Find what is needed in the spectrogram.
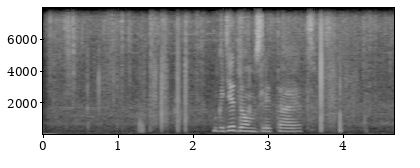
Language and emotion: Russian, neutral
